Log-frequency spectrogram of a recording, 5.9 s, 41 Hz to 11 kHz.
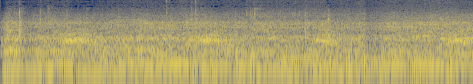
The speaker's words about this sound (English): So you can hear Sieg Heil, a crowd of men shouting, it sounds like, not the Nuremberg rally. This was recorded in a small village. Police estimate 800 people descended on the fields.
